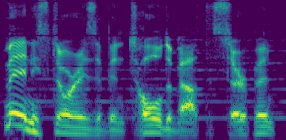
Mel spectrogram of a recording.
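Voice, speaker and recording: An actor playing an eerie, teasing horror anthology host, narrating in a sly, theatrical, ominous way. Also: male voice, low voice, wildly swooping pitch, fast, a bit bright, faint music behind, exaggerated voice. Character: eerie, teasing male horror-tale host who chuckles. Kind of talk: theatrical spooky scripted narration.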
